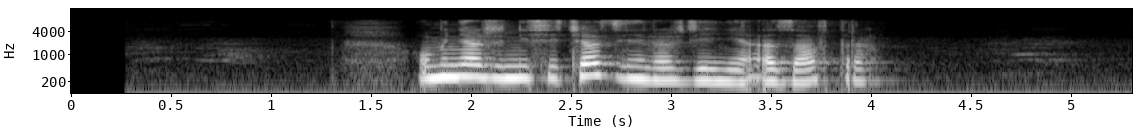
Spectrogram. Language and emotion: Russian, neutral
